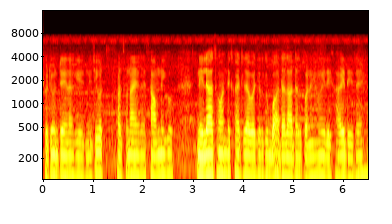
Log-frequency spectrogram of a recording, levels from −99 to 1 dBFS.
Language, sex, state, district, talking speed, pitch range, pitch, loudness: Hindi, male, Madhya Pradesh, Umaria, 200 wpm, 105-110 Hz, 110 Hz, -22 LUFS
